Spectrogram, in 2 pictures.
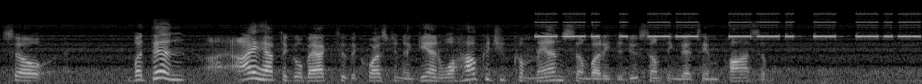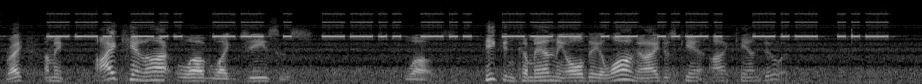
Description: Morse code (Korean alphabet), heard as a high beeper, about 17 wpm, 3650 Hz, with room echo and speech in English. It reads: 삼성 스마트폰이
